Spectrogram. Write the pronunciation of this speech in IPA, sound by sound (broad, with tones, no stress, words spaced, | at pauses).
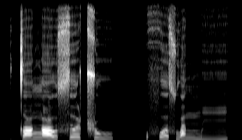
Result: t̪ɑ˧˥ŋɑ˧˥ʊ̯sɹ̩˥ʈ͡ʂu˥˩ | fɤ˥˩swa˩nmi˨˩˦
